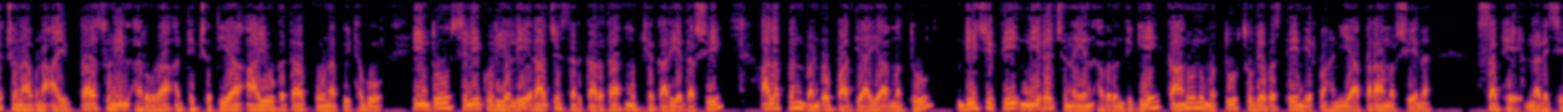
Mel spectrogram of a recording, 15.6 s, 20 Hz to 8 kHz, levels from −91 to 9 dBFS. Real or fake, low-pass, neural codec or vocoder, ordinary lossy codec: real; 7.2 kHz; none; none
